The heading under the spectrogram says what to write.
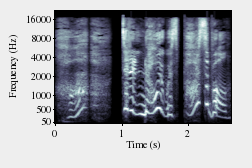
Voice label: level up, en

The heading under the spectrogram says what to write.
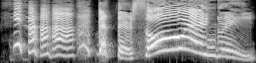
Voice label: victory en; cookie run

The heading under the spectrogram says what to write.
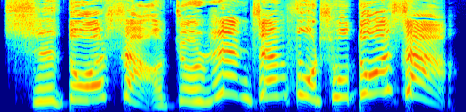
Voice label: loading, zh-hant; Cookie Run

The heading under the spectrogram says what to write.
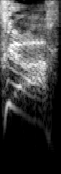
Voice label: hit, en; cookie run

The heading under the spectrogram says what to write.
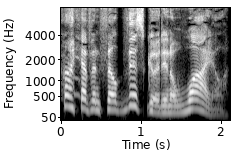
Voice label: levelup, en; cookie run

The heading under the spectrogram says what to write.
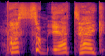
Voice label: hit, de; cookierun

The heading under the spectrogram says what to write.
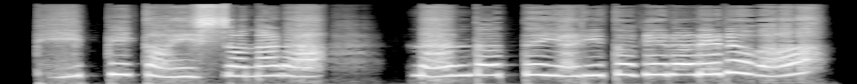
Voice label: level up, ja; Cookie Run

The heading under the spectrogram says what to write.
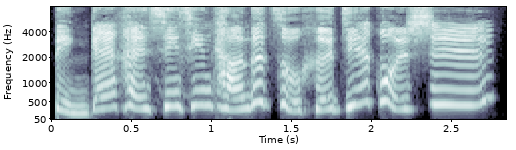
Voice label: level up, zh-hant; cookie run

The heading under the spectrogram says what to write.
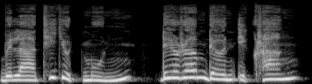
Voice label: level up, th; cookie run

